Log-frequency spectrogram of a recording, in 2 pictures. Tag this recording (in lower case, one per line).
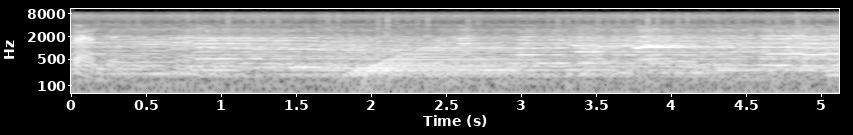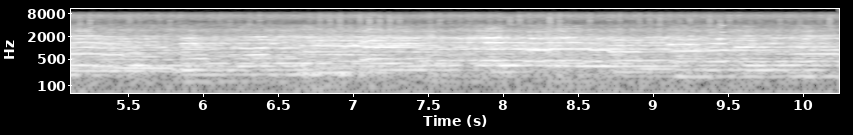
speech
music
